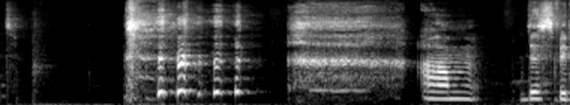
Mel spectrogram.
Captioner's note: laughs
